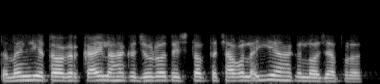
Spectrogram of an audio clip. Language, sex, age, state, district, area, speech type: Maithili, male, 18-30, Bihar, Darbhanga, urban, conversation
